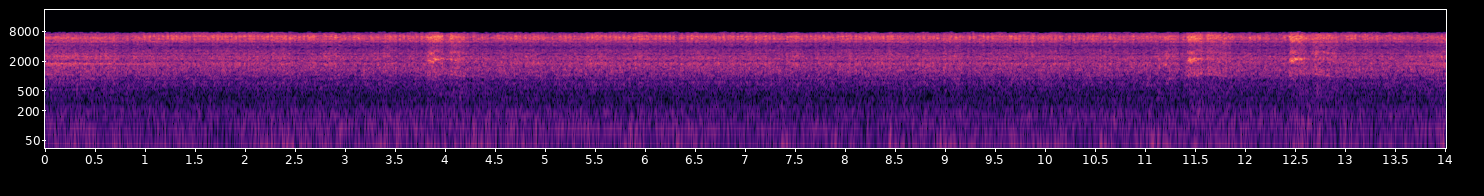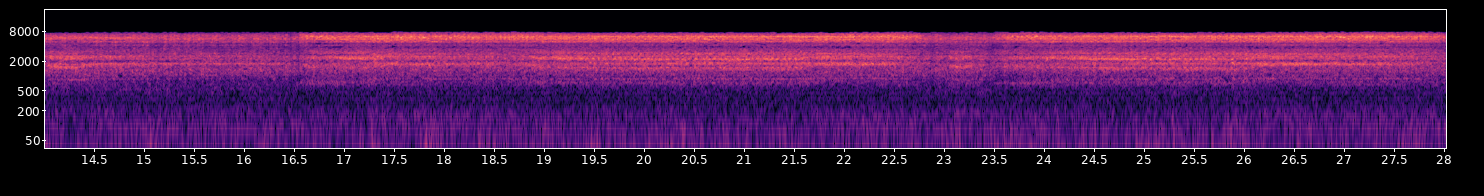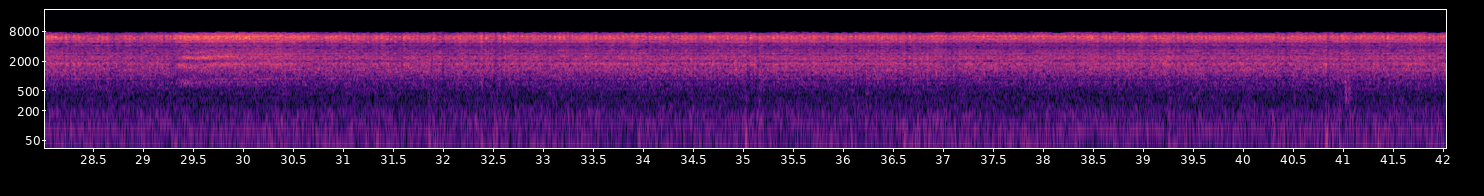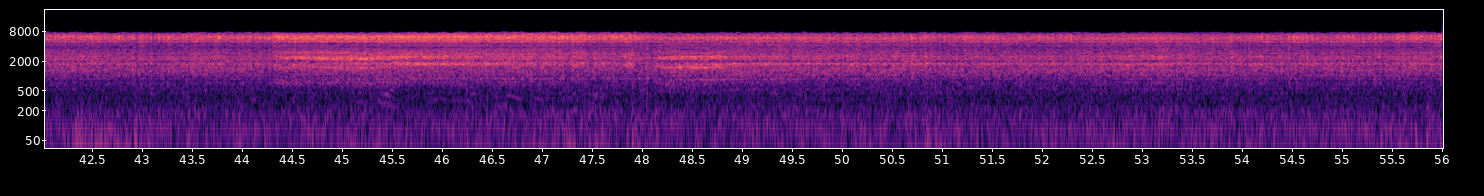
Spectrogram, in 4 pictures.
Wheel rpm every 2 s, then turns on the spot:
230, 240, 240, 230, 230, 240, 250, 230, 230, 220, 210, 220, 210, 230, 230, 230, 230, 230, 230, 230, 230, 230, 220, 230, 220, 230, 230, 230.
none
